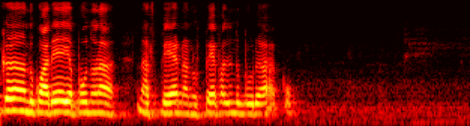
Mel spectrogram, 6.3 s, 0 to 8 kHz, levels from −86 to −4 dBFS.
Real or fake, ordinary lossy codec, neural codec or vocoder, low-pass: real; none; none; none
